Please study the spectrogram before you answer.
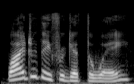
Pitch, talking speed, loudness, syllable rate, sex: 200 Hz, 270 wpm, -17 LUFS, 5.9 syllables/s, male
